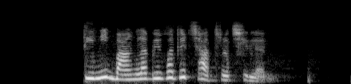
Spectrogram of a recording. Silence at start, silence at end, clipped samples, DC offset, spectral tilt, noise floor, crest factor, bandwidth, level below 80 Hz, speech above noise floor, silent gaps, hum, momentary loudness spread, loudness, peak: 0.85 s; 0.85 s; under 0.1%; under 0.1%; -5.5 dB/octave; -84 dBFS; 14 dB; 6.8 kHz; -60 dBFS; 71 dB; none; none; 12 LU; -14 LUFS; -2 dBFS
